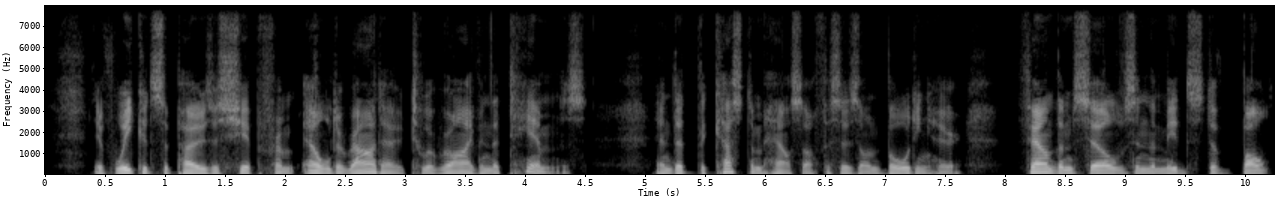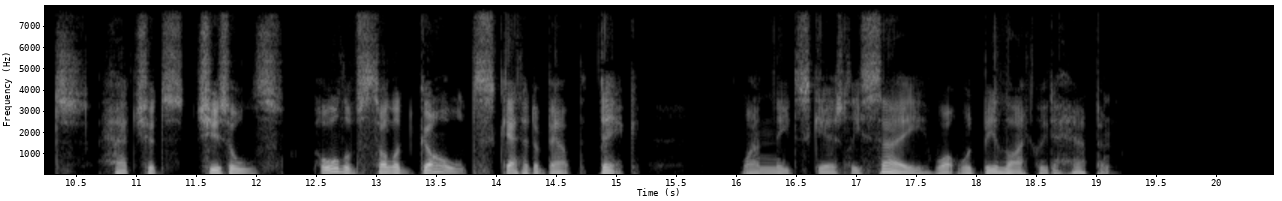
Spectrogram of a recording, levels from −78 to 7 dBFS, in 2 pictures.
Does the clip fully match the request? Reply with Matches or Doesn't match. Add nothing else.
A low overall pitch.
Matches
